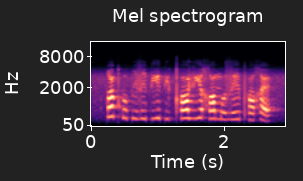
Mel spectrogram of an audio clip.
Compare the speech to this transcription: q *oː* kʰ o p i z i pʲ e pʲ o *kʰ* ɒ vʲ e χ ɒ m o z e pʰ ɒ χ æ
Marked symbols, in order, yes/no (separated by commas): no, yes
